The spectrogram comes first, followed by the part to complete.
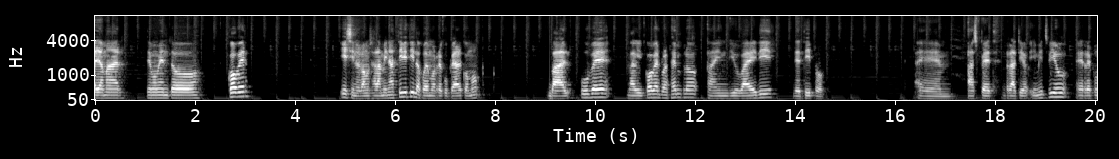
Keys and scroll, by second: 0.0 Return, 12.7 Return, 18.2 Return.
